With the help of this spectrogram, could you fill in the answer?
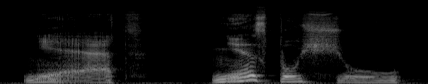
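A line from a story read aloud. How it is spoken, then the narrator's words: Deliberately slow. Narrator (Russian): Нарочито медленно ответил Кеннет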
